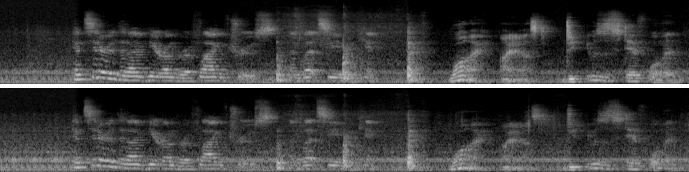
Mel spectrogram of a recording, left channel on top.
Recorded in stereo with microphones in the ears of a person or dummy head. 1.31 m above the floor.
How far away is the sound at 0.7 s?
About 0.8 m.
